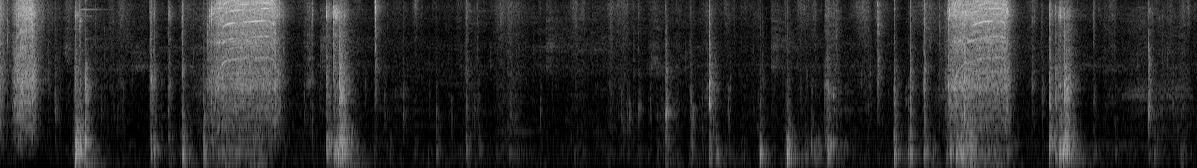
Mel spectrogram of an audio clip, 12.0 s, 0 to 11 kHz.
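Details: Makita BHP453 cordless drill after a repair of the gear assembly spring (the clutch had been slipping); short bursts of an even, clean whirr with crisp starts and stops, no grinding or rattle; normal running.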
